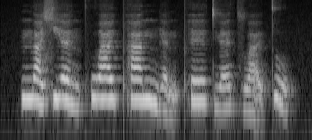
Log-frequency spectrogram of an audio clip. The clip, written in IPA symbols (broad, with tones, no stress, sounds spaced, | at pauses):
n̪ ä˥˧ ɕ j ɛ˥˩ n pʰ w a˥ ɪ̯ pʰ a˥ n n̪ j ɛ̰˨˩ n pʰ e˥ ɪ̯ t̪ ɥ ɛ˧˥ t͡s w a̰˨˩ ɪ̯ t̪ u˥˩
